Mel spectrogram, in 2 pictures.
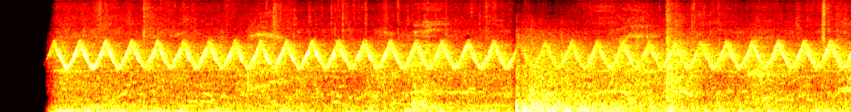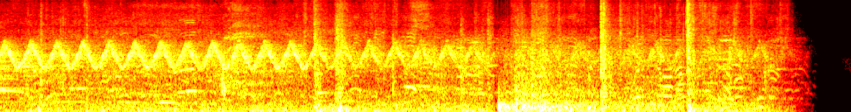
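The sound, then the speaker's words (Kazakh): Car alarms wail in an Almaty street during the January unrest, a loud, fast warbling siren cycling up and down without pause for about sixteen seconds, with shifting noise from the street beneath. “көшедегі дауыстан көліктердің сигнализациясы шулап жатты”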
